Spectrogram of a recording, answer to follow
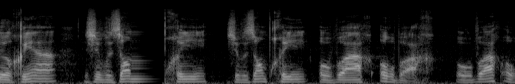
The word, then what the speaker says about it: au revoir: Au revoir. Au revoir. Okay, AU we pronounce O.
